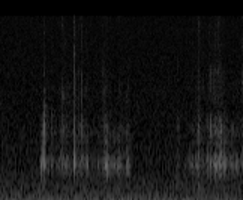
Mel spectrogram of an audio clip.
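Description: Long painted nails scratch across the gold plastic sequin fabric cover of a flat notebook. Six quiet, rasping bursts of clicky, bright crackle stand out over a low hum, with short gaps between them.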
